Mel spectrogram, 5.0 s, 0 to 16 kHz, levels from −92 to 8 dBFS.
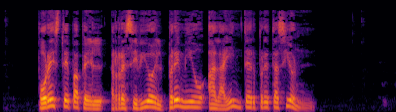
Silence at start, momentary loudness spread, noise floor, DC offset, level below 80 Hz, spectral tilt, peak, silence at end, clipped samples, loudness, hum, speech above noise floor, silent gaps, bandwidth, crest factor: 0.5 s; 9 LU; -79 dBFS; under 0.1%; -60 dBFS; -5 dB/octave; 0 dBFS; 1.05 s; under 0.1%; -20 LUFS; none; 59 dB; none; 11.5 kHz; 20 dB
